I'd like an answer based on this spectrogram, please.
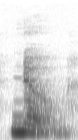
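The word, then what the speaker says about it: gnome: word is this one this word has a silent G and a silent E so to pronounce this word you just say the three middle letters Nome Nome the third word is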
